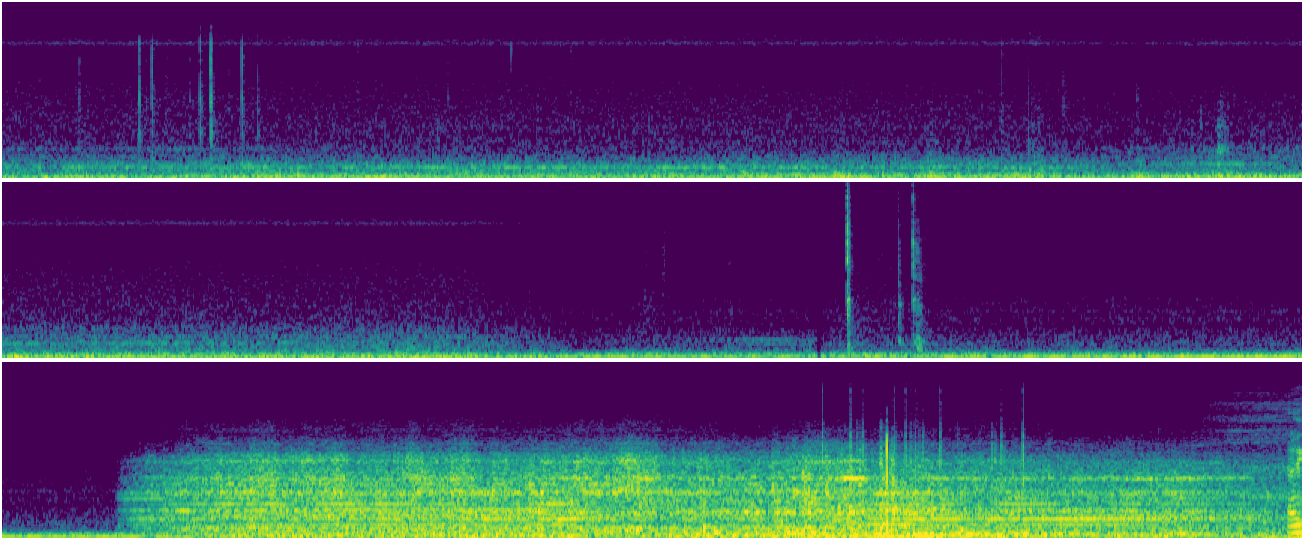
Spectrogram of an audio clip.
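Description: Low, steady rumble inside a sleeping-car roomette of a moving train, with a faint high hiss over the first half. About halfway through, two sharp clicks from the roomette's wall light switch. In the last several seconds a louder, steady sound with several held tones takes over.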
